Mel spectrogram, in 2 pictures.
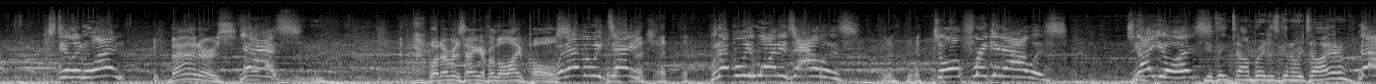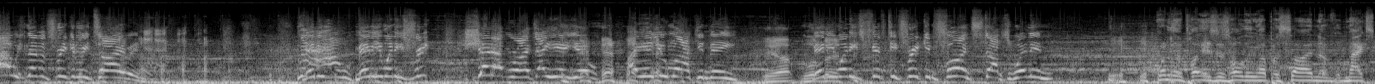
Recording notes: LIVE from the Pats Victory Parade.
